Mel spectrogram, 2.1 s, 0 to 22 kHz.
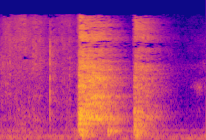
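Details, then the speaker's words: Two forceful, harsh voluntary coughs after a faint catch, expelling phlegm at the end of autogenic drainage (nine breaths then a huff) for airway clearance in respiratory illness such as COVID-19. "now ask the patient to cuff and try to spit out the phlegm"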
